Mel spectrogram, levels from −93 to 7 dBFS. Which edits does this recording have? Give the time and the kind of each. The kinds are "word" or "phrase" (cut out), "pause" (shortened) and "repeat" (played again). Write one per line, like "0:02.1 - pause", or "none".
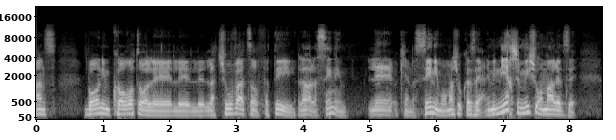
none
